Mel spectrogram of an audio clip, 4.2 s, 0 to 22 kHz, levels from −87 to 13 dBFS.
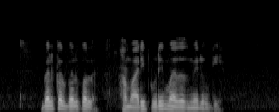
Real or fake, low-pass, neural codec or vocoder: fake; 5.4 kHz; vocoder, 44.1 kHz, 80 mel bands, Vocos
